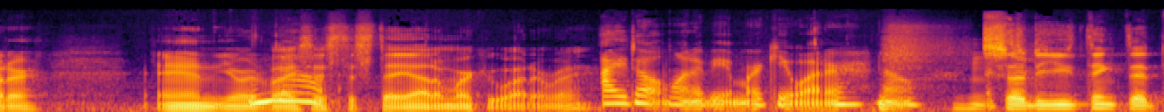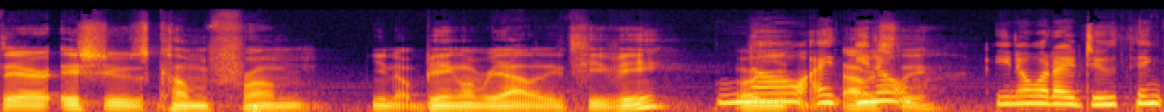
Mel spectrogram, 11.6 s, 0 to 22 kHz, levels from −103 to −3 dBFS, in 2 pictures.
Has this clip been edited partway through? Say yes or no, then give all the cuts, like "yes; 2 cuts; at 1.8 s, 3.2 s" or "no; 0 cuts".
yes; 1 cut; at 4.9 s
